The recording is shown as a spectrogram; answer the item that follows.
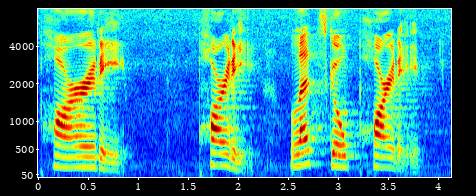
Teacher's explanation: you bring the tongue back for the R, and then you bring it forward for the flap T. For the flap T, the tip of the tongue touches the upper palate slightly, like giving it a high five.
